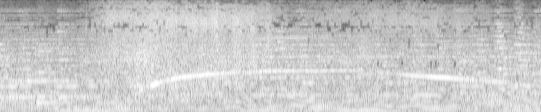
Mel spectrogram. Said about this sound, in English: they hop into Greg's police car, and gravel and slush spray up from the tires as they speed off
